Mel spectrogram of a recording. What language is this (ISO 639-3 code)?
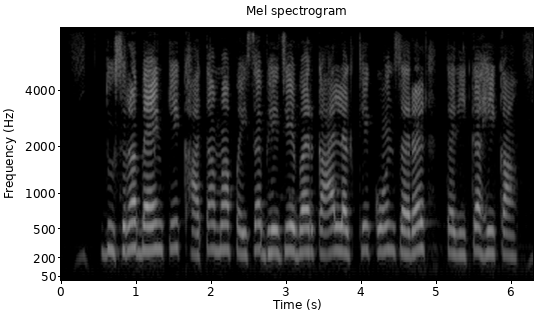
hne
